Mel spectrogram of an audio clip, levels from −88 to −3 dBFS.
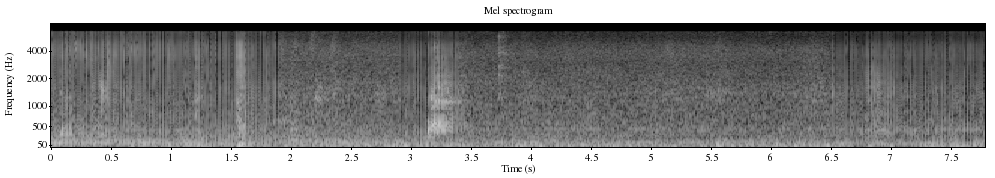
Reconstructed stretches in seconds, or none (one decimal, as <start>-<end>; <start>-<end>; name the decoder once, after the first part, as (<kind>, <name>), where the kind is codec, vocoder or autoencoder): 0.0-1.9 (vocoder, BigVGAN v2); 2.9-3.4; 6.5-7.8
